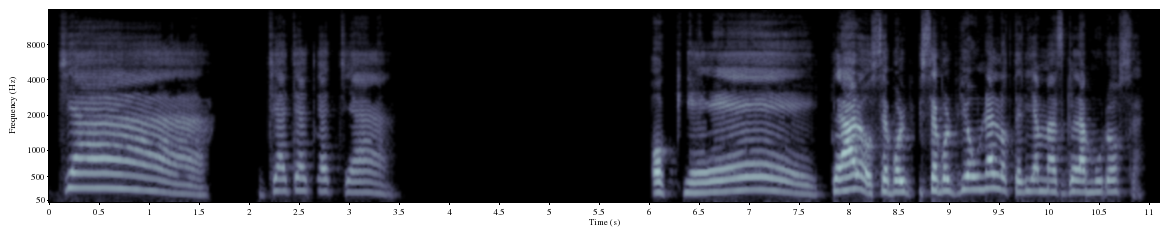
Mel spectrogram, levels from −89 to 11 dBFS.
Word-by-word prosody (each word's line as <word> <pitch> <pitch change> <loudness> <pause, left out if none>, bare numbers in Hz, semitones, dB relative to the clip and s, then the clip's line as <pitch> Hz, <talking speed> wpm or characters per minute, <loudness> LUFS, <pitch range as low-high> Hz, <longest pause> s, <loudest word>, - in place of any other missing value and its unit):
Ya, 250 - -2 0.6
ya, 225 0 -5
ya, 235 -2 -5
ya, 215 -1 -7
ya. 195 -6 -9 2.6
Okey. 200 -1 -1
Claro, 240 -1 +8
se 180 +5 +1
volv 210 0 +2
se 220 +4 +3
volvió 230 +2 +1
una 260 +2 +3
lotería 225 -4 -2
más 210 -3 -1
glamurosa. 210 +1 -2
215 Hz, 80 wpm, -24 LUFS, 200-245 Hz, 2.6 s, Claro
